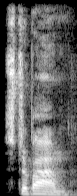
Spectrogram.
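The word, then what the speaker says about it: Strabane: I've been apologize if I mispronounced the name of your hometown. Let me try it out. Stra Straban. Straban.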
